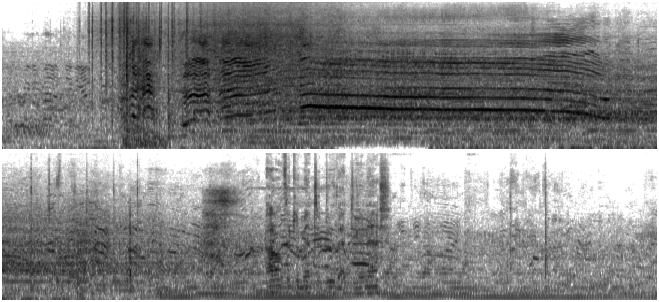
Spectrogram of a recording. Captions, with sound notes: (Joel screaming) - I don't think he meant to do that, do you, Nash?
